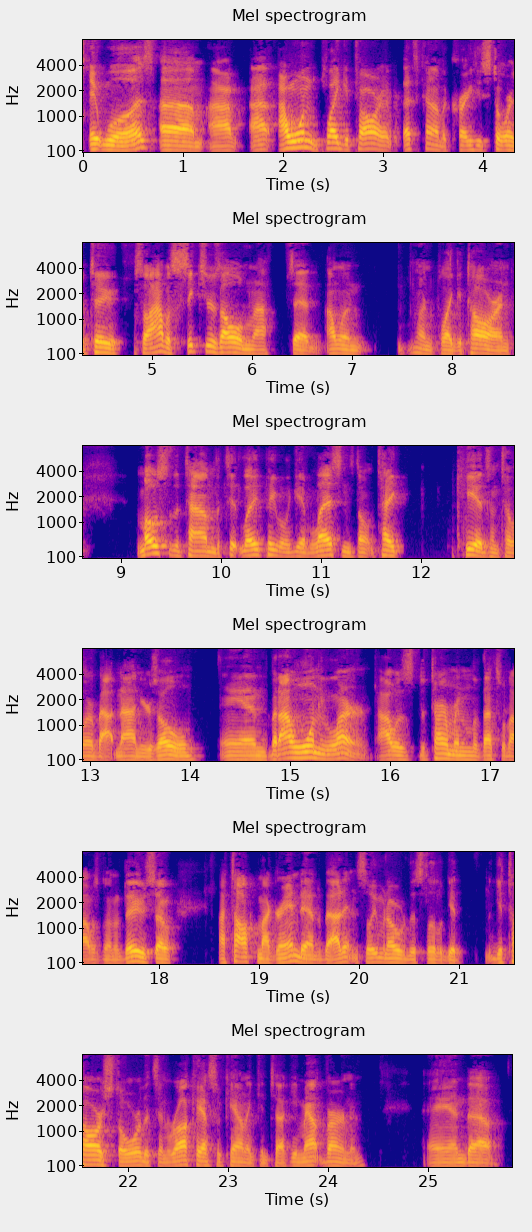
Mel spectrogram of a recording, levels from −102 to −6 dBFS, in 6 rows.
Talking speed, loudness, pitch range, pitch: 225 wpm, -23 LUFS, 100-125 Hz, 110 Hz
